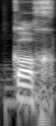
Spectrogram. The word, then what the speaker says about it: Koch: es el microbiólogo Robert Koch. Que una curiosidad es que su apellido en realidad se pronuncia Koch porque es alemán y la CH en Alemania se pronuncia J.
